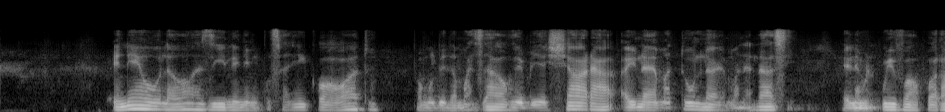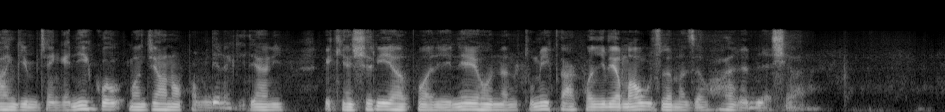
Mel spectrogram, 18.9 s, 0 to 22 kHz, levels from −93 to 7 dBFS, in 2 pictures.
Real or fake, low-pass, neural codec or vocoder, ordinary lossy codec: fake; 7.2 kHz; codec, 16 kHz, 2 kbps, X-Codec, HuBERT features, trained on LibriSpeech; Opus, 64 kbps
